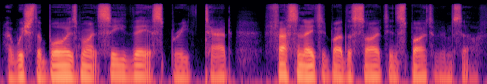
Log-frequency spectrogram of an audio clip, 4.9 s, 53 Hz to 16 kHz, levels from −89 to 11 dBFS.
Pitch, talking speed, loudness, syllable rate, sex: 90 Hz, 210 wpm, -19 LUFS, 5.3 syllables/s, male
